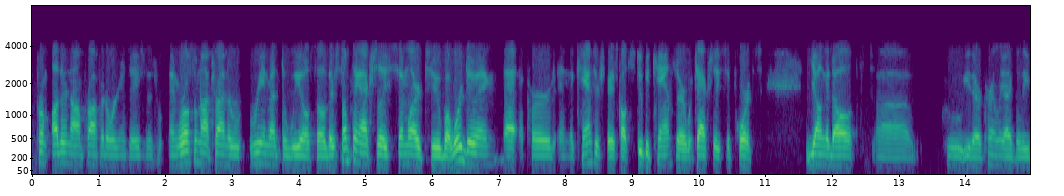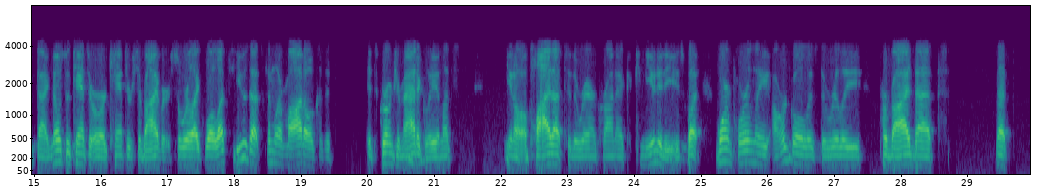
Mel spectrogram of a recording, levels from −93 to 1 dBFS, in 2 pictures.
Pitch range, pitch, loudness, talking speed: 115-135 Hz, 120 Hz, -32 LUFS, 170 wpm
